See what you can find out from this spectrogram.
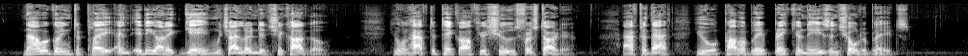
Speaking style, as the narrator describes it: She cried

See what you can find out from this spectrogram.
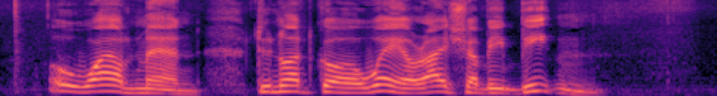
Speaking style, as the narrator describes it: He called and cried after him

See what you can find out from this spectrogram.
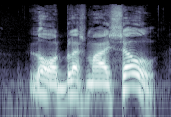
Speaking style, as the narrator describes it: he exclaimed

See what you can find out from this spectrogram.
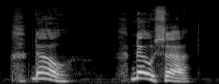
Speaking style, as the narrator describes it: sobbed Oliver

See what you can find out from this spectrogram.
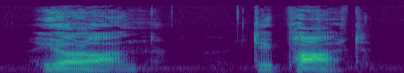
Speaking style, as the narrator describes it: the sage, on whom alone the decision depended, said in a firm voice

